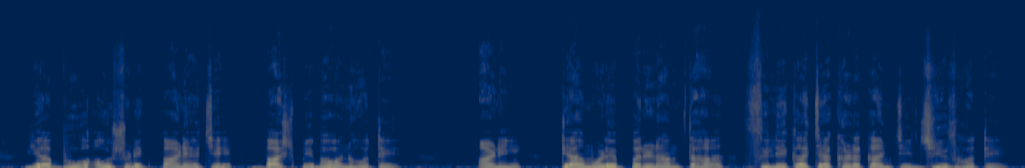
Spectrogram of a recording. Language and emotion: Marathi, neutral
